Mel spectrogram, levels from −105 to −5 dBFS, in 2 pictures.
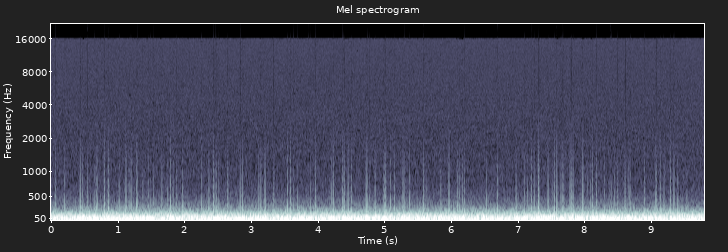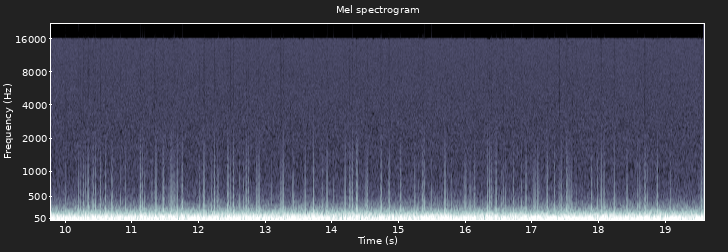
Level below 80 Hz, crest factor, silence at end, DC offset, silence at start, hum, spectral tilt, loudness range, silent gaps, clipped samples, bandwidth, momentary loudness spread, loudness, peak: -8 dBFS; 6 dB; 0 s; under 0.1%; 0 s; none; -9.5 dB/octave; 0 LU; none; 3%; 0.7 kHz; 2 LU; -14 LUFS; 0 dBFS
